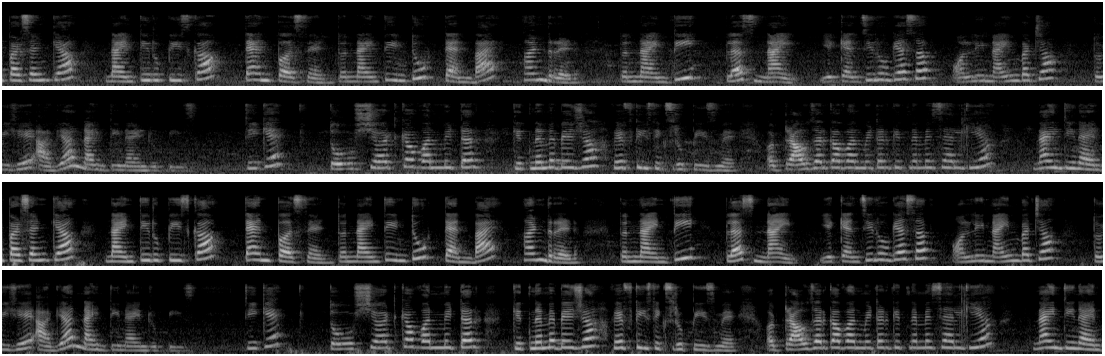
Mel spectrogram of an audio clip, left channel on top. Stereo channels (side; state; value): both; normal; correlation 0.06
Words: क्या, 90 रुपीज का 10%, तो 90 इंटू 10/100। तो 90 प्लस 9, ये कैंसिल हो गया सब, ओनली 9 बचा, तो ये आ गया 99 रुपीज। ठीक है, तो शर्ट का 1 मीटर कितने में बेचा, 56 रुपीज में, और ट्राउजर का 1 मीटर कितने में सेल किया,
